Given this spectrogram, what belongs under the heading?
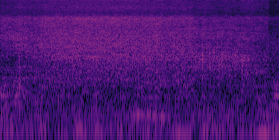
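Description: A loud, even hiss of boiled jackfruit frying in oil, steady throughout with no voices.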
